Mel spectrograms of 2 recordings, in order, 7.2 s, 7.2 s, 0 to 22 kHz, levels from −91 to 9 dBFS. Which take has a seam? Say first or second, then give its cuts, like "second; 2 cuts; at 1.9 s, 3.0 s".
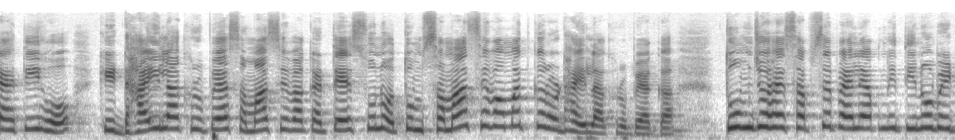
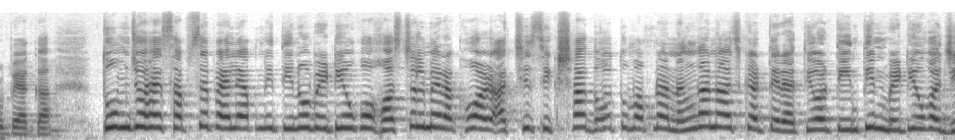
second; 1 cut; at 4.6 s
